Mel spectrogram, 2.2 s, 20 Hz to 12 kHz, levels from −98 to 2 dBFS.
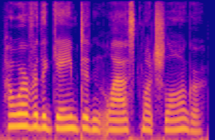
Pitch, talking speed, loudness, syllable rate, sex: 210 Hz, 195 wpm, -17 LUFS, 4.9 syllables/s, female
